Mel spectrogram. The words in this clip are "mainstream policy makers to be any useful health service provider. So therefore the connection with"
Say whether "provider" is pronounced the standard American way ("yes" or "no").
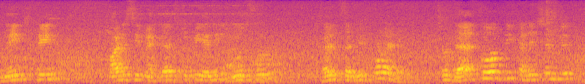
no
